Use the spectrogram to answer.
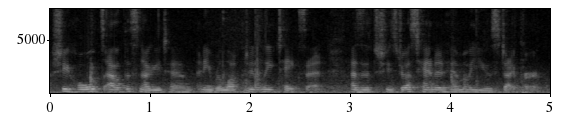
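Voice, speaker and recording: A woman's voice: lowish voice, steady tone, brisk. A woman reading scripted stage directions as the narrator of a table read. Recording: distant mic, noticeable room noise.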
